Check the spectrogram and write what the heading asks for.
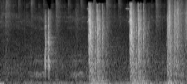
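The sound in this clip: Heavy thuds of a door being battered in a radio drama: one lighter knock, then three loud, booming blows spaced under a second apart, each with a short rumbling tail.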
